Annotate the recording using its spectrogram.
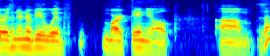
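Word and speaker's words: Daigneault: But there was an interview with Mark Daniel. Is that how you pronounce it, or Daniel, right? Sorry, say it again. It's pronounced Mark Daniel, right? I think it's Daignault. No, Daignault. The G isn't silent.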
